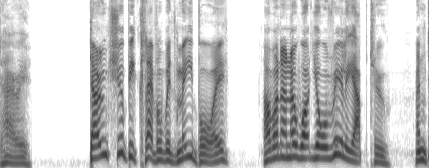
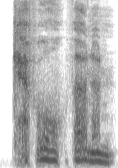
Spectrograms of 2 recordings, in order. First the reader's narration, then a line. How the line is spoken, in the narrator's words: breathed Aunt Petunia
